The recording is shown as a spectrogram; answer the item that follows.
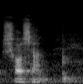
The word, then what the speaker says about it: শ্মশান: এটা যদি আদিতে থাকে। আদিতে থাকলে অনুচ্চারিত থাকে।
